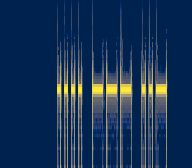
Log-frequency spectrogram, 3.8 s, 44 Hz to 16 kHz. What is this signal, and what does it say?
Morse code, heard as a keyed tone, about 17 wpm, 700 Hz. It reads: HOU
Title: Top Three Letter Combinations in Words 17wpm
